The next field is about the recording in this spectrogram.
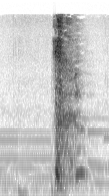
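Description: A single sharp sneeze bursts out, a short explosive rush of breath that trails off quickly, with no talking around it.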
